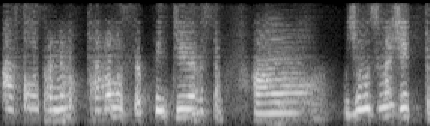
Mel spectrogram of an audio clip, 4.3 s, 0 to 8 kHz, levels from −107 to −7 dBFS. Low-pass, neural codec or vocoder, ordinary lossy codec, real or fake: 7.2 kHz; codec, 44.1 kHz, 0.9 kbps, DAC; MP3, 64 kbps; fake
